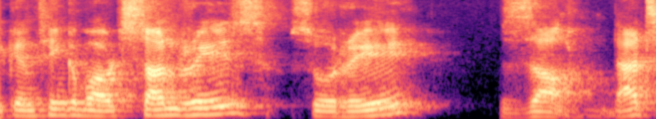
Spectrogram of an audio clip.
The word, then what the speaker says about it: Reza: one came in from Tim how do you pronounce your name my name is re Za re can think about you can think about sunrays so re Za that's how you pronounce my name not I've heard everything about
